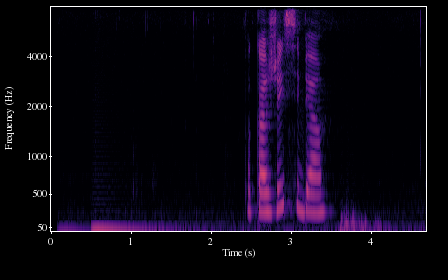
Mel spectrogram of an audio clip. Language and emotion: Russian, neutral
